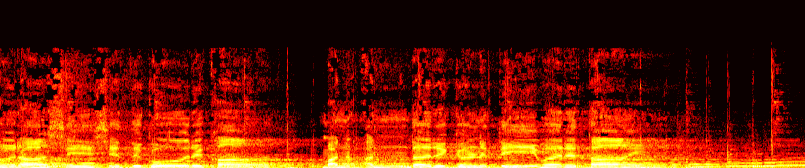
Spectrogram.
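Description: A man singing a Sikh devotional verse in a slow melodic chant, with a steady musical drone and bass beneath. Near the end he holds one long note that bends up and back down.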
